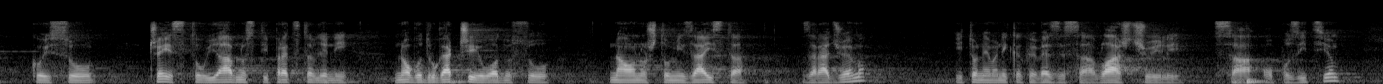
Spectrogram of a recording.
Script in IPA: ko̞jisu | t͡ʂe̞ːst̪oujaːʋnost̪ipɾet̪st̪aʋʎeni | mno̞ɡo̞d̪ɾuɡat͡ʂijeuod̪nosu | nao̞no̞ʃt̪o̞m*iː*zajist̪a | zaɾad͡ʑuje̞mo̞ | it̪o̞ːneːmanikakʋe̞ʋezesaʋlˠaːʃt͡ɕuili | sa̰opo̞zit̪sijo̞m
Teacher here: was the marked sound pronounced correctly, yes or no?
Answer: yes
